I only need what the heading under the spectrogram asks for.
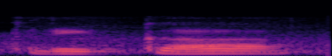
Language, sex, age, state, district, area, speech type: Punjabi, male, 60+, Punjab, Mansa, urban, spontaneous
